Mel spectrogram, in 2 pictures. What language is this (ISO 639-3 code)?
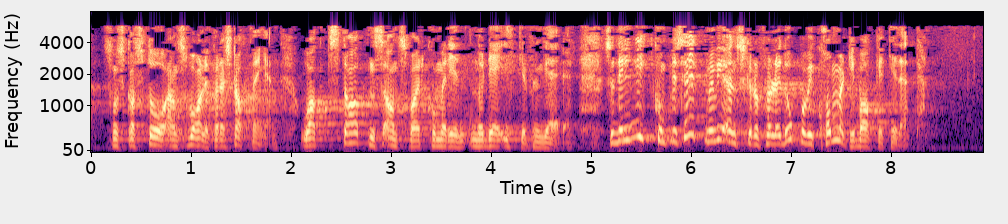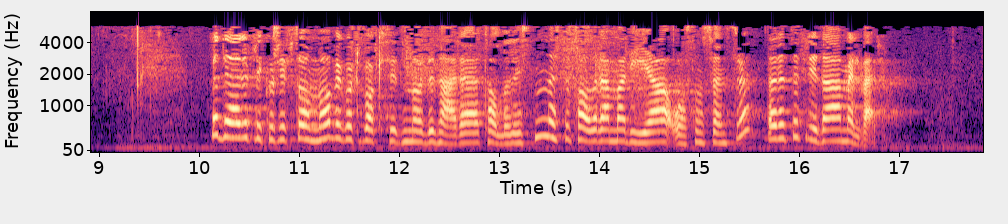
nor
